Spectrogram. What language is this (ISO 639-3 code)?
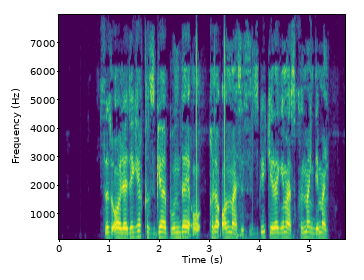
uzb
